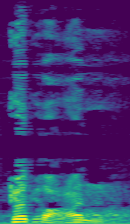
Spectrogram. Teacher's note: بسكون الطاء مع القلقلة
